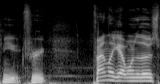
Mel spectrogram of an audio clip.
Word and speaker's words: Mutfruit: I had pronounced it mutt-fruit, uh, someone else corrected me, said it's Mute-fruits.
